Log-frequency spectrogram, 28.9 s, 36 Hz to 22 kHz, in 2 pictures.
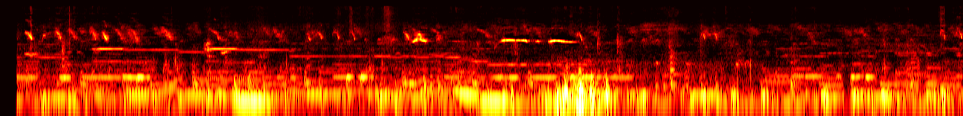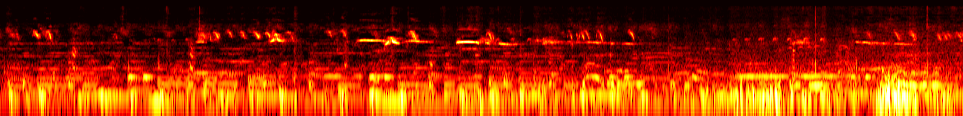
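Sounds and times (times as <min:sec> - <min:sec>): background music: 0:00.3 - 0:28.9
partridges chirping: 0:00.3 - 0:28.9.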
